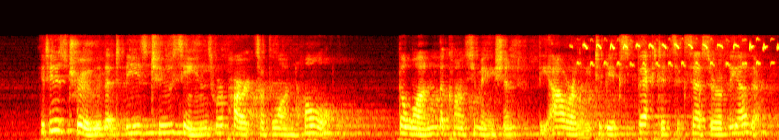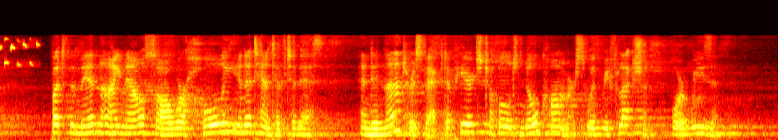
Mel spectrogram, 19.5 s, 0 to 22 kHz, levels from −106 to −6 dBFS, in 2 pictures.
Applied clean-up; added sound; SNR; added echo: none; Squeak / Chirp, tweet; 2 dB; reverberation time 2.9 s.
